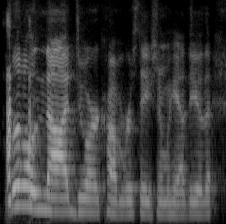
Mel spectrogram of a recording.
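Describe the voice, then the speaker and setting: A woman co-hosting a casual podcast, excitable and playful, often laughing and joking around. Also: lowish voice, racing. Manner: bubbly and excitable, lots of laughs and playful put-on voices. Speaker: podcast co-host. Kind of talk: casual live-stream chat.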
